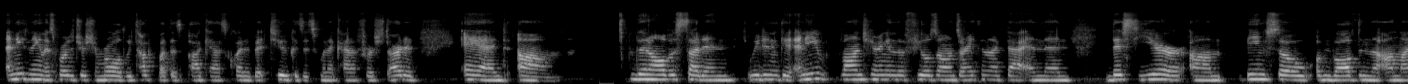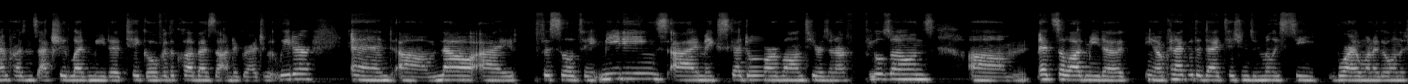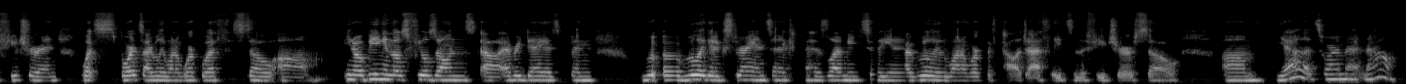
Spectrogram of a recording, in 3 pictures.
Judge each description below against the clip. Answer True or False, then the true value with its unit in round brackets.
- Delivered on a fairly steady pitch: True (2.1 semitones)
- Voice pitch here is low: False (200 Hz)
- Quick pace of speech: True (225 wpm)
